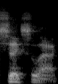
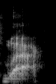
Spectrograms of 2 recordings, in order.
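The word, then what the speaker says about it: 6LACK: I'm like, is it 6 Lack or Black? I never really listened to him. And I'm like, it's 6 Lack. And they're like, no, it's Black.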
